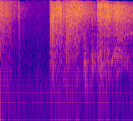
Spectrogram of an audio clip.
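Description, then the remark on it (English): After a near-silent second, a sharp gunshot cracks out and smashes into a rifle, trailing into a harsh, noisy rattle, with a second loud burst of clatter just after. No one speaks. “That shot smashed my rifle to bits.”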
